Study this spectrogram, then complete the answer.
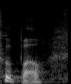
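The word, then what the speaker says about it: ὑπό: You kind of write it like H-Y-P-O, but it's hupo. So you can write H-O-O-P if you want, doesn't matter. It's Greek. Who cares what you're writing it like in English as long as you can pronounce it?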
